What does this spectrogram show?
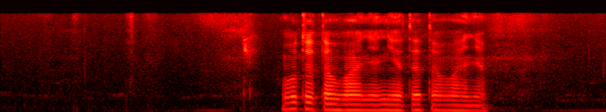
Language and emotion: Russian, neutral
